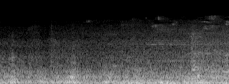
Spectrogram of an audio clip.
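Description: Steady low mechanical rumble in a railway station, from the running escalator or a train on the tracks nearby.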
